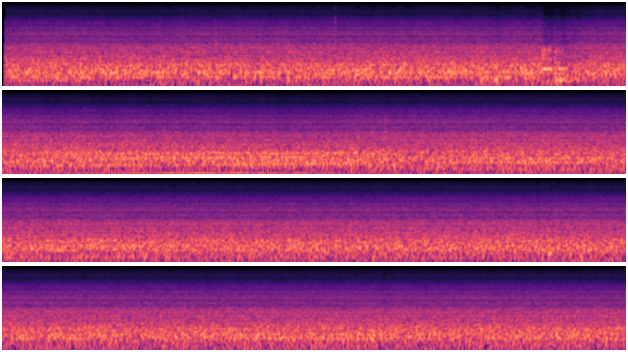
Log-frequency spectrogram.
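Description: Steady road and tyre rumble with engine hum, heard inside the cabin of a car driving at speed.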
